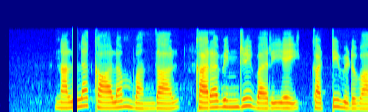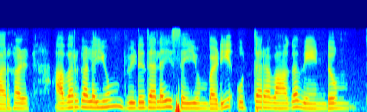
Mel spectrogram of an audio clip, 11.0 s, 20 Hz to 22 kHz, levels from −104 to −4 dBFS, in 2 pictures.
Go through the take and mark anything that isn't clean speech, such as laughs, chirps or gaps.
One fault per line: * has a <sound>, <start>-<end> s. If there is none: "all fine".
* has a dropout, 1.1-1.2 s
